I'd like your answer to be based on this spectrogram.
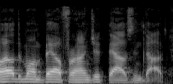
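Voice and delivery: ordinary delivery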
